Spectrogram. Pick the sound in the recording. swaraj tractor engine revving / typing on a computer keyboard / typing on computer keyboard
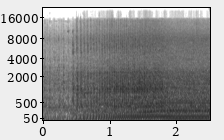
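swaraj tractor engine revving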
